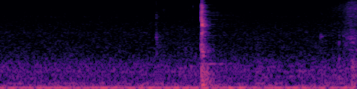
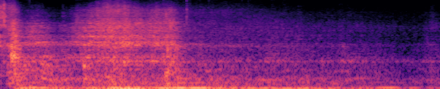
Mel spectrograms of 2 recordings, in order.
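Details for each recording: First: Truck with a self-resetting ignition kill switch, key on and engine off, camera close: a quiet hum, then one crisp click and another about a second later as the relay pulls in normally. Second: Ford truck with self-resetting ignition kill switch installed and activated: engine catches and runs a second or two, then dies once the key is released, twice over, nothing mechanically wrong; kill switch cutting ignition.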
